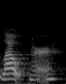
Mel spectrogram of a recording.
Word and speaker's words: Lautner: Apparently it's pronounced Lautner, not Lautner, but Lautner.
